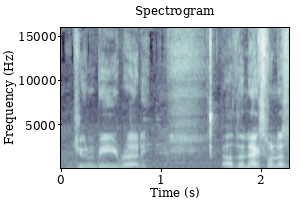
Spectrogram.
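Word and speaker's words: 준비: way you want just make sure you pronounce it June be like a junebug we have June coming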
